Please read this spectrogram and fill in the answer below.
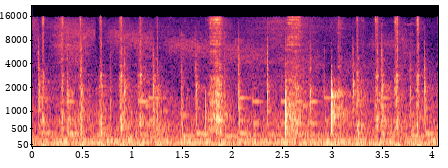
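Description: Chef's knife finely chopping fresh parsley on a wooden cutting board: quick, light, uneven taps of the blade against the board, with a couple of sharper knocks in the second half.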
